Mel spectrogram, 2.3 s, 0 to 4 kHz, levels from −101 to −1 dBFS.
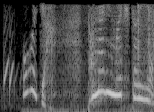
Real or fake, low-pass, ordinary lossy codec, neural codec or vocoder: real; 3.6 kHz; AAC, 16 kbps; none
